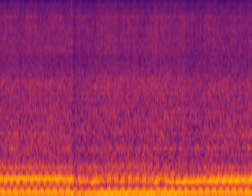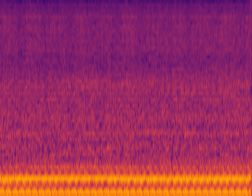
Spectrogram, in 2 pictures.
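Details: Acura Integra first start after crank, no-start troubleshooting: runs on its own with a steady low drone and a brief rev near two seconds, even firing, no misses; run only briefly, no coolant in system.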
